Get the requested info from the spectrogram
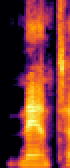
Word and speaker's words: Nantes: at the monastery in Nantes. – Notre Dame. Yep. Okay. – But not the one in Paris. – Correct. – In, how do you say that? N-A-N-T-E-S. Nantes. Nantes. Sure.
